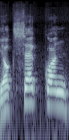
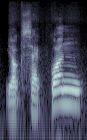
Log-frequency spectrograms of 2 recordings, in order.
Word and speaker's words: 역세권: 우리 발음은 역세권이라고 하지만은 표기는 세는 어이세자입니다.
